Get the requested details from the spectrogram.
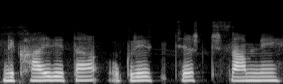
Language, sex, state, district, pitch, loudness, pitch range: Bhojpuri, female, Uttar Pradesh, Deoria, 180 Hz, -15 LUFS, 175-185 Hz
